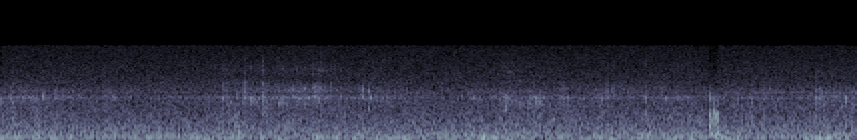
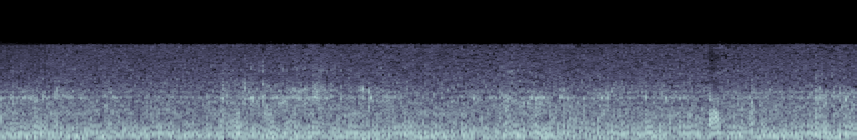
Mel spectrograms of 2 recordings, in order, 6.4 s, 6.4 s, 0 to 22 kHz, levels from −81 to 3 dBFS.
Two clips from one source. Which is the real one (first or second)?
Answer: first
